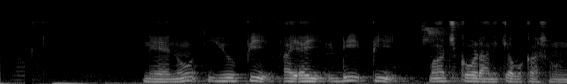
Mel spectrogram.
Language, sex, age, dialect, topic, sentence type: Telugu, male, 18-24, Southern, banking, question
